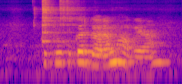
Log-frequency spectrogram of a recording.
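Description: Kitchen utensils and containers clinking and clattering, starting suddenly about half a second in, while whole spices are handled at the stove.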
